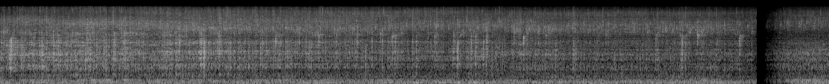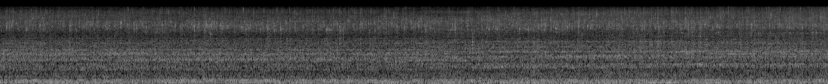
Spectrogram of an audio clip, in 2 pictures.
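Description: Canola oil sizzling steadily in a frying pan as diced matsutake mushrooms sear gently. The sizzle breaks off for an instant a little before halfway, then carries on slightly quieter.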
